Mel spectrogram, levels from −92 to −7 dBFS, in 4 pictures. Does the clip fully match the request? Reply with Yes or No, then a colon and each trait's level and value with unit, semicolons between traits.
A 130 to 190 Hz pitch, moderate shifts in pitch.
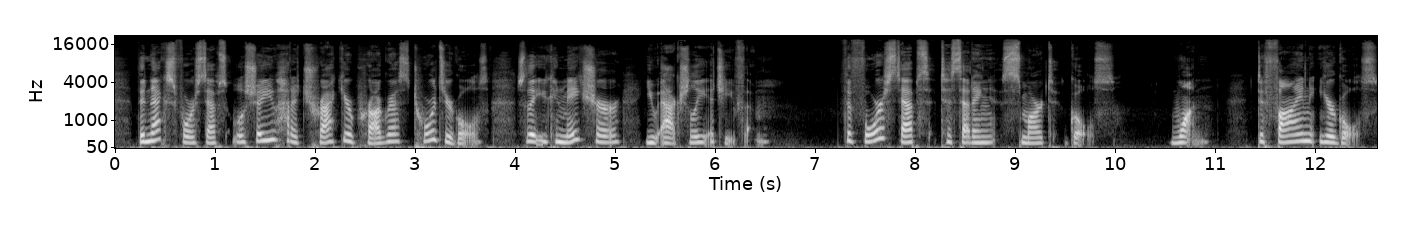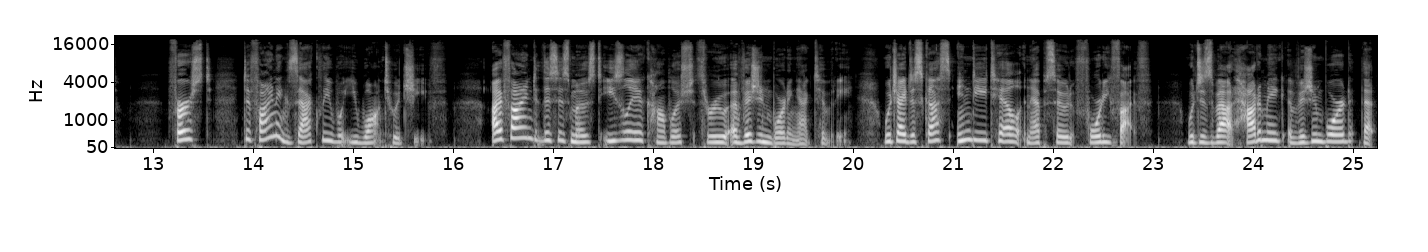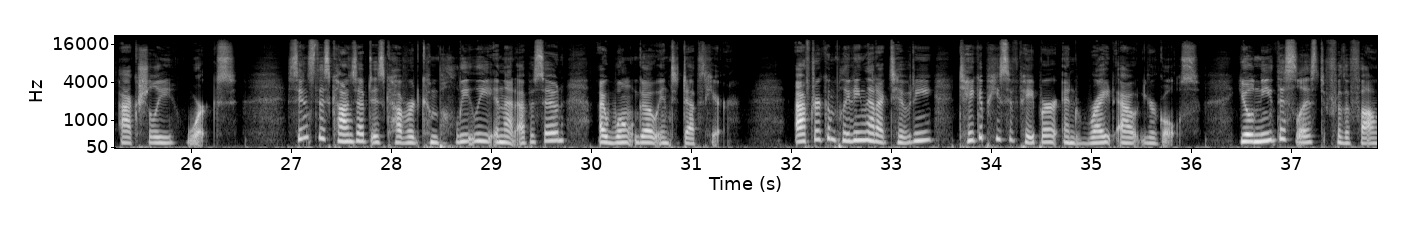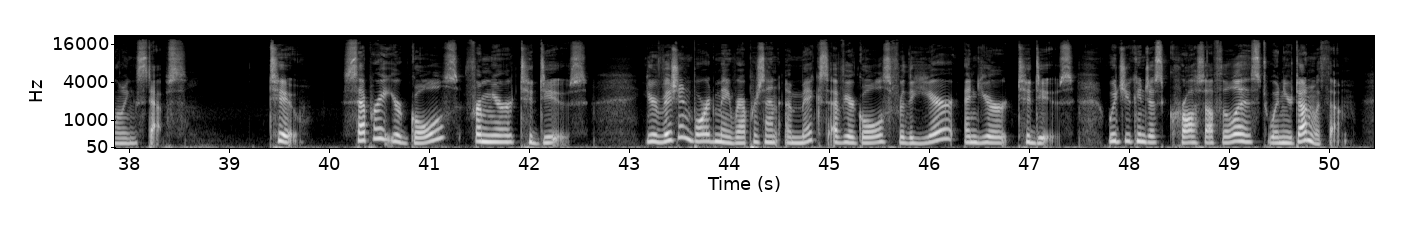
No: high, 230 Hz; average, 4.1 semitones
